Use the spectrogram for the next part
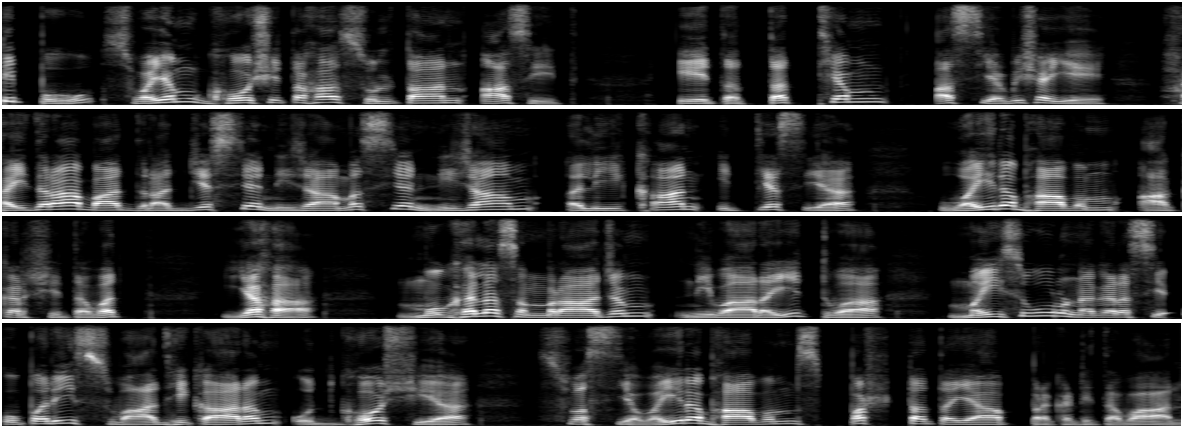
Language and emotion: Sanskrit, neutral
